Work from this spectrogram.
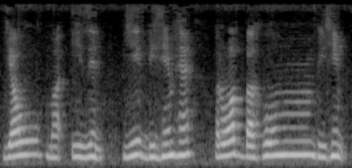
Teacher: جب میم کے بعد با آ جائے تو وہاں پہ ہمارا اخفاء شفوی ہوگا اس کو بھی 2 کاؤنٹ کرنا ہے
